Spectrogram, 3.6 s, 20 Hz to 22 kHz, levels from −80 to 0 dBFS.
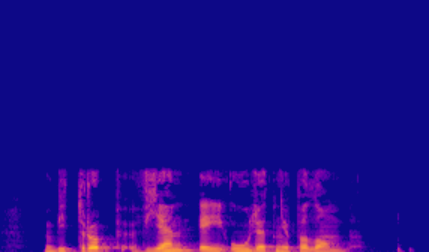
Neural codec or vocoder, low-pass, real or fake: none; 7.2 kHz; real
